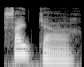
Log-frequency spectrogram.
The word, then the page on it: side-car: francais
